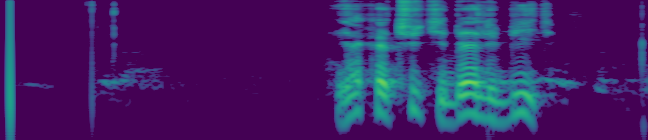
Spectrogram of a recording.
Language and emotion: Russian, positive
